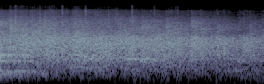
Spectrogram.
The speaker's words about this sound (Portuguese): Quem está comigo aqui, no nome de Jesus, uma salva de palmas para Jesus, que Jesus merece.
